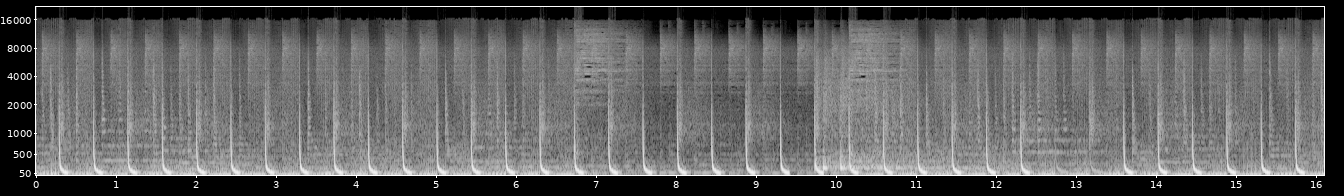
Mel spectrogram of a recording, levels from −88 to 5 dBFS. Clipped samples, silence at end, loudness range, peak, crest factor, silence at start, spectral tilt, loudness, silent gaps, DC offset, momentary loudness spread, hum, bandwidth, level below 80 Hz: 1%; 0 s; 2 LU; 0 dBFS; 8 dB; 0 s; -5 dB/octave; -11 LUFS; none; under 0.1%; 3 LU; none; 16.5 kHz; -12 dBFS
